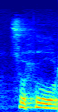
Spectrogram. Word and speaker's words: سحور: الفجر عشان نستعد للصيام، وبنقولها زي ما هي كده بالظبط سحور، لان اصلها عربي وهي اتانجلزت. اوكي، يعني هم خدوها وجنسوها فبينطقوها زينا بالظبط سحور.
